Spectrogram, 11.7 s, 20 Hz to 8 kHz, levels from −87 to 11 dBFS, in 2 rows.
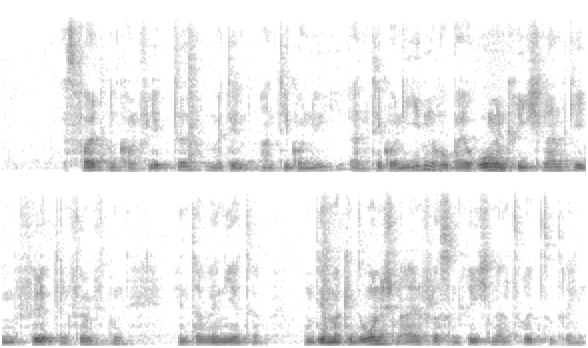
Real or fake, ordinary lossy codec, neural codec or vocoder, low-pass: real; none; none; none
